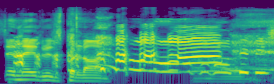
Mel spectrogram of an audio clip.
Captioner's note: laugh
